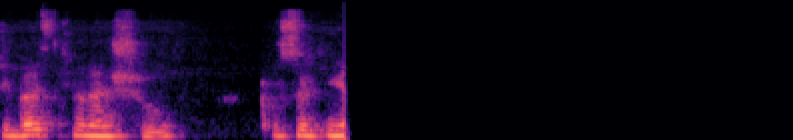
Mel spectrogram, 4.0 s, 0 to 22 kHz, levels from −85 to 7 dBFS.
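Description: At 1.72 s the speech cuts off abruptly and an audio dropout to silence runs to the end: pure silence, with no room tone or decay. The input was likely lost while recording continued. A gate or fade would instead tail off gradually.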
